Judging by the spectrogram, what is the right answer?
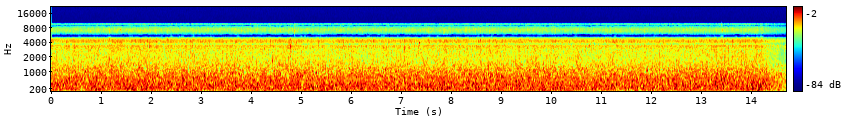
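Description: Steady rush of a stream running over its bed, with no pitched calls over it, beginning to fade out near the end.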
